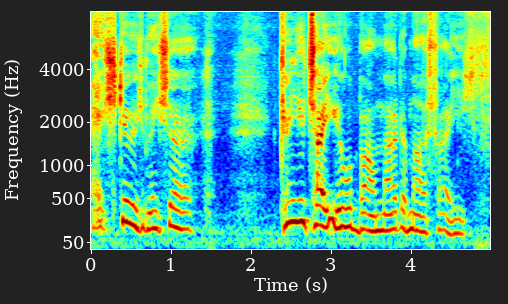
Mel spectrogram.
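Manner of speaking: put-on small child's voice. Retelling what a small person behind him said in a crowded elevator, little voice. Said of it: "I heard a little voice behind me say".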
